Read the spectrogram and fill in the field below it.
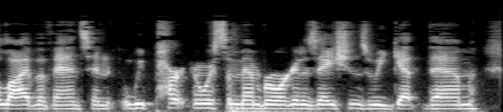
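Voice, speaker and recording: Against a quiet background, a man with an American accent talks at a fairly quick pace in a fairly high pitch. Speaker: marketing agency founder. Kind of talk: interview.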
